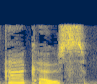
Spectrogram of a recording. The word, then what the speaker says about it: IQOS: The product called IQOS, pronounced IQOS,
